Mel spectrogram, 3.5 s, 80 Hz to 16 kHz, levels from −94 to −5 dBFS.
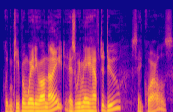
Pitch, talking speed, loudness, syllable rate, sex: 125 Hz, 240 wpm, -16 LUFS, 5.1 syllables/s, male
